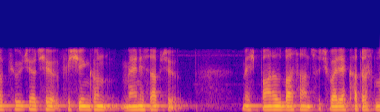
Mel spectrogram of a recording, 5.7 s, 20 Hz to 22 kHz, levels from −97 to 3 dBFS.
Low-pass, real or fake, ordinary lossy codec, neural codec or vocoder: 3.6 kHz; real; Opus, 24 kbps; none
